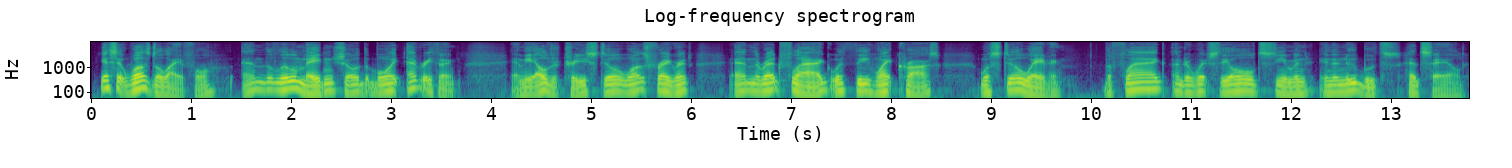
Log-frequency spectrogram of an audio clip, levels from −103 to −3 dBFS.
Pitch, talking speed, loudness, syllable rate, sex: 105 Hz, 185 wpm, -19 LUFS, 5.1 syllables/s, male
